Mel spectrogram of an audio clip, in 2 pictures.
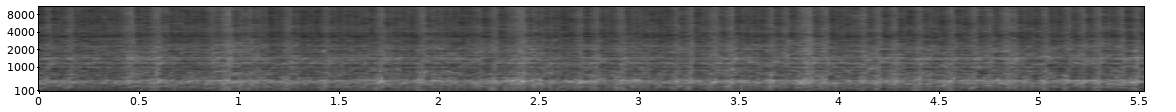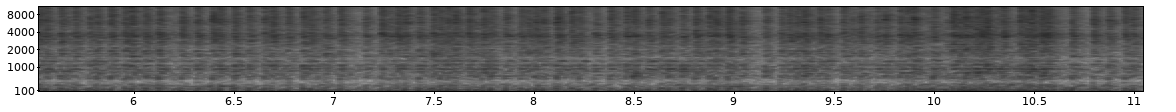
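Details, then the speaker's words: Toyota 2JZ-swapped BMW E36 on stock ECU, first test drive after radiator, fan and driveshaft work: rough, uneven engine note under acceleration with ragged stumbles and clatter as it pulls; engine breaking up, likely a misfire, owner suspects bad MAF sensor. "okay so as you guys could tell the car was still breaking up really bad when we took it for the test drive so i'm still pretty sure the math is bad"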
